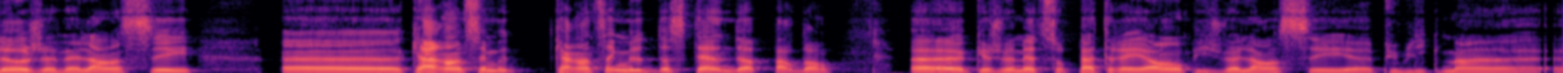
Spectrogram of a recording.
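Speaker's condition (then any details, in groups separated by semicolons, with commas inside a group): No condition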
